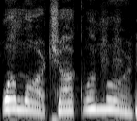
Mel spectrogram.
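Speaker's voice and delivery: very high, rousing, pumped-up yell. Describing a powerlifter mid-set, the speaker imitates him yelling at himself. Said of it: "He's like yelling at himself while he's doing".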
